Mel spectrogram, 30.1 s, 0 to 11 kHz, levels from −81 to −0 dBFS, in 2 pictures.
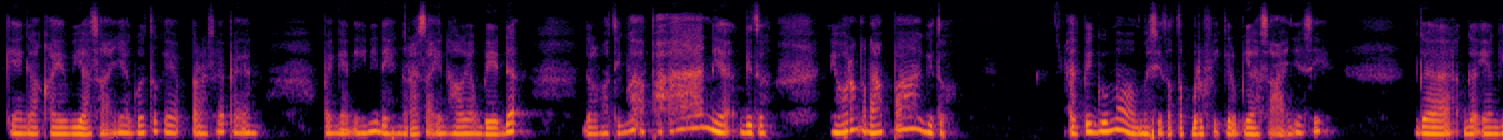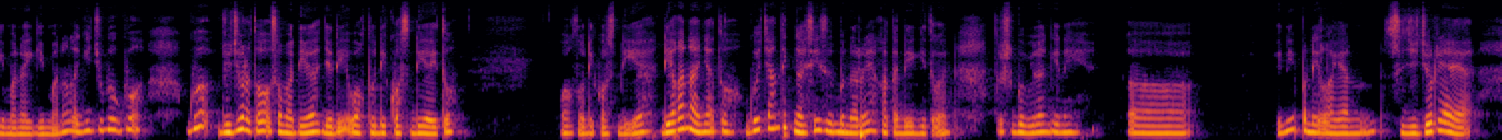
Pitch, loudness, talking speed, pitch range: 185 Hz, -23 LUFS, 160 wpm, 165-210 Hz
